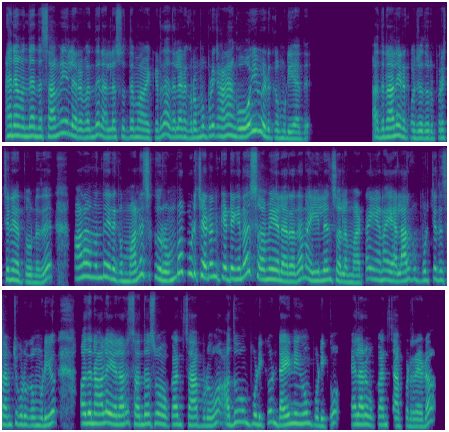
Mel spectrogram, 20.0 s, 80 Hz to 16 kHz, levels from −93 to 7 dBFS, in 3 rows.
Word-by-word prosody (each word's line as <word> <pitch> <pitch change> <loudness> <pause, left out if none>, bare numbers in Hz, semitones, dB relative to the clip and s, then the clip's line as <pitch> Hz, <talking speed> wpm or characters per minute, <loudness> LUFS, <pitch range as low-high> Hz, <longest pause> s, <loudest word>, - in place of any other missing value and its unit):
ஆனா 255 0 +3
வந்து 235 0 +1
அந்த 225 0 -1
சமையலற 255 -2 0
வந்து 215 +6 -3
நல்லா 205 0 -3
சுத்தமா 215 0 -4
வைக்கிறது 195 +7 -5
அதெல்லாம், 220 -1 -1
எனக்கு 200 -1 -3
ரொம்ப 220 +4 -3
பிடிக்கும். 240 -1 -2
ஆனா 260 +3 +2
அங்க 220 -2 0
ஓய்வு 370 +7 +3
எடுக்க 200 -4 -5
முடியாது. 170 -2 -4 1.0
அதனால 215 +2 +3
எனக்கு 215 -5 -2
கொஞ்சம் 185 -1 -2
ஒரு 180 - -7
பிரச்சனையா 225 +5 0
தோணுது, 185 -1 -2 0.5
ஆனா 305 +4 +3
வந்து 305 +2 -2
எனக்கு 255 -6 0
மனசுக்கு 340 - -1
ரொம்ப 280 - 0
புடிச்ச 400 -2 0
எடம்னு 325 -1 +1
கேட்டிங்கன்னா 275 +5 +4 0.2
சமையலறதான், 250 -2 +3
நான் 225 -4 +1
இல்லன்னு 245 +2 0
சொல்ல 200 -3 +1
மாட்டேன். 175 +11 -2
ஏன்னா 240 +1 -1
எல்லாருக்கும் 225 +2 0
புடிச்சத 235 +1 -4
சமச்சு 225 +2 -2
குடுக்க 220 -2 -2
முடியும், 235 +9 0 0.4
அதனால 255 +1 +5
எல்லாரும் 235 +2 +1
சந்தோசமா 245 +2 0
உக்காந்து 225 +1 -1
சாப்டுவோம். 210 +5 0
அதுவும் 275 +1 -4
புடிக்கும், 235 +4 -2
டைனிங்கும் 250 +2 +3
பிடிக்கும், 205 +8 -4 0.2
எல்லாரும் 230 -1 +2
உட்கார்ந்து 220 +1 -5
சாப்புடுற 190 -1 -2
எடம். 315 - -1
230 Hz, 165 wpm, -24 LUFS, 210-260 Hz, 1.0 s, அதனால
